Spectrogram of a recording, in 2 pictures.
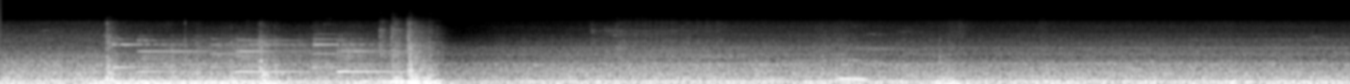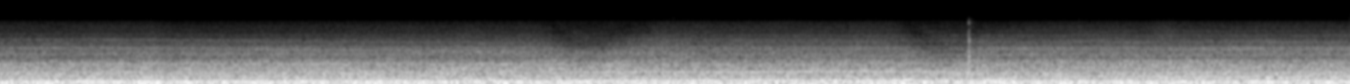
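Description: Inside a train carriage: a short chime of repeated notes, then a sharp thump about four seconds in, then the steady rumble of the train running along the track.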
